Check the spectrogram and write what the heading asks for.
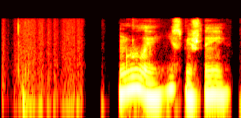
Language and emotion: Russian, neutral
